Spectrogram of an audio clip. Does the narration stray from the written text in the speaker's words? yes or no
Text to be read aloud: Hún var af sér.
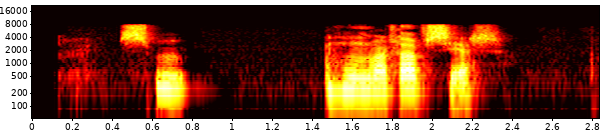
no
